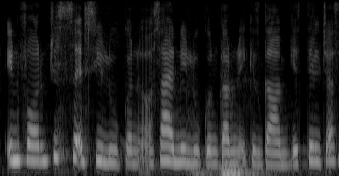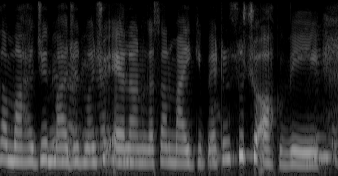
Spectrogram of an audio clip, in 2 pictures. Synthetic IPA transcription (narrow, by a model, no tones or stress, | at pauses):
infoːɾmt͡ʃʰisɐɾsiluːkɐn̰saːɾnilukɐnkɐɾunḛkisɡaːmkʲist̪ilt͡ʃaːsãmaɦd͡ʒud̪mɐɦd͡ʒuːd̪mɐnt͡ʃʰuʔeːlaːnɡɐsaːnmaːikipeːʈʰɐnsut͡ʃʰuʔaːkʋeː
